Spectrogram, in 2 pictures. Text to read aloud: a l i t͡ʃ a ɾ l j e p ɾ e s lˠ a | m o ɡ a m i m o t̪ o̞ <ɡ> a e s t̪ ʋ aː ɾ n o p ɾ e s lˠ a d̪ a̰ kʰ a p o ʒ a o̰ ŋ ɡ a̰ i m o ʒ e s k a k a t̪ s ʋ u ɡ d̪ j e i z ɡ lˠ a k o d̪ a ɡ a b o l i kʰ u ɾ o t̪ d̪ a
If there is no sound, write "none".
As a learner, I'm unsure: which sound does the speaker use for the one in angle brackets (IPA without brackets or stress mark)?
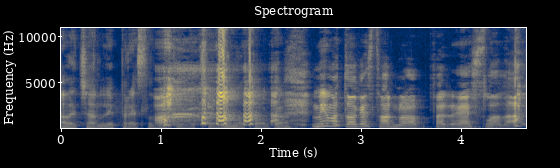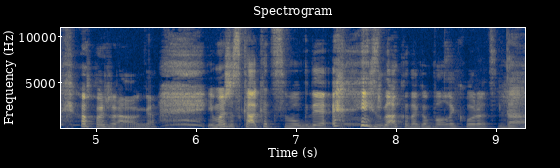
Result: ɡ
